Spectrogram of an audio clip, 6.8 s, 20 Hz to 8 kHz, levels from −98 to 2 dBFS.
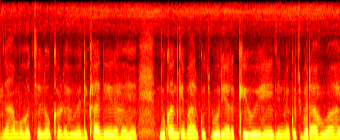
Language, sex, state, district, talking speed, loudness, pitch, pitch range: Hindi, female, Gujarat, Valsad, 200 wpm, -15 LUFS, 200 Hz, 200-210 Hz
